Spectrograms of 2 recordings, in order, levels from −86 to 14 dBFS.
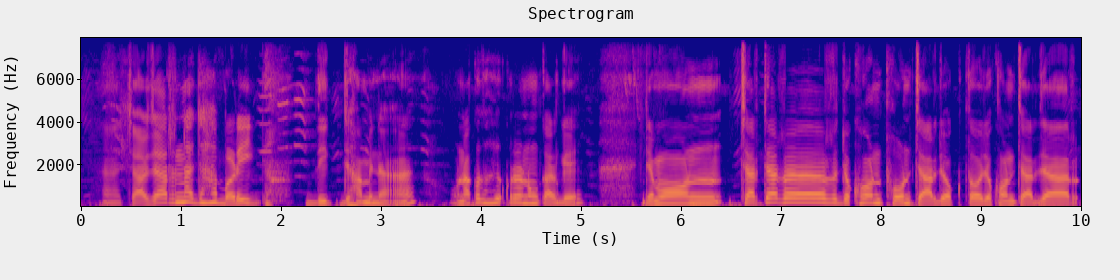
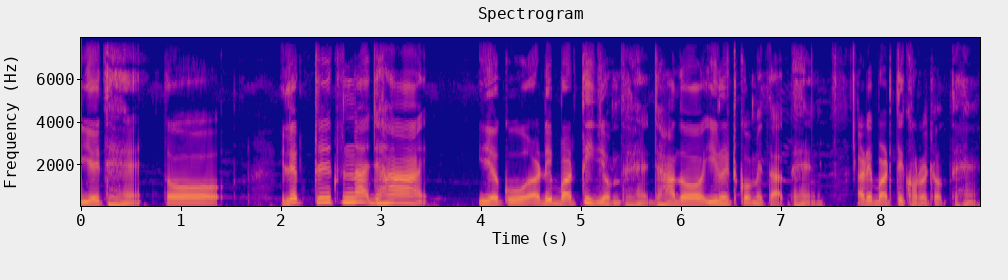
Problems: none marked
